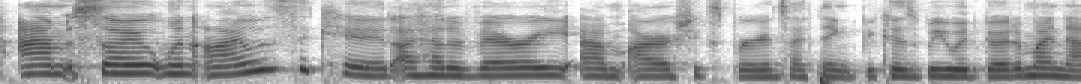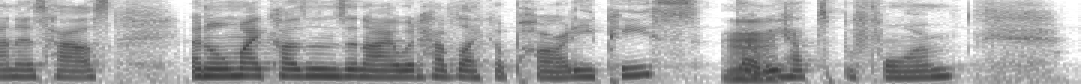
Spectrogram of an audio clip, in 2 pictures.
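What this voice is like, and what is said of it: Soft Irish brogue with Australian lilt. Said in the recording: “you've a lovely tempered accent ... you can hear the soft Irish brogue in there and you can hear the little lilt of Australia. It's a beautiful accent”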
